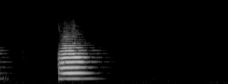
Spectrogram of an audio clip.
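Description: Trumpet playing short detached notes of one pitch: the end of one note fades out at the start, and one more short note sounds about half a second in.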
